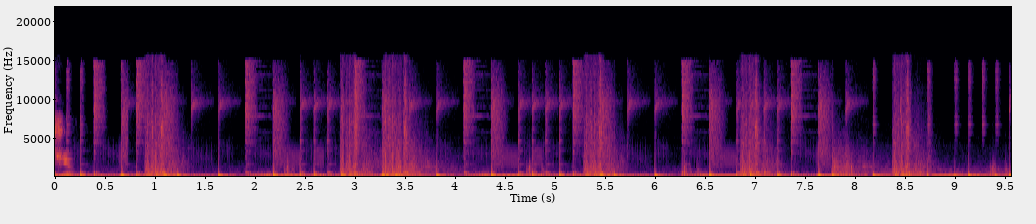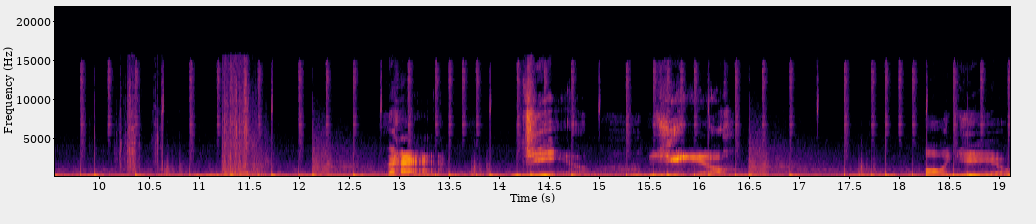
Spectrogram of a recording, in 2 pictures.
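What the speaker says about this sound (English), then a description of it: "How did that guy not hear those gunshots, like, right next to him?" Rapid bursts of video game gunfire crackle almost nonstop, with a voice speaking intermittently over the shooting.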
